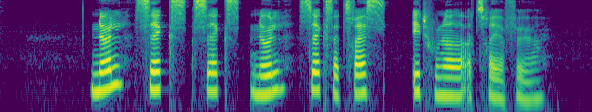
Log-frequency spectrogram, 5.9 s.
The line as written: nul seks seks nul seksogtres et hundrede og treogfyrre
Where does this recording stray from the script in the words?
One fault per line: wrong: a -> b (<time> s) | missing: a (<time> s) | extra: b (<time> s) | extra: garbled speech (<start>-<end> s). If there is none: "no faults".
no faults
